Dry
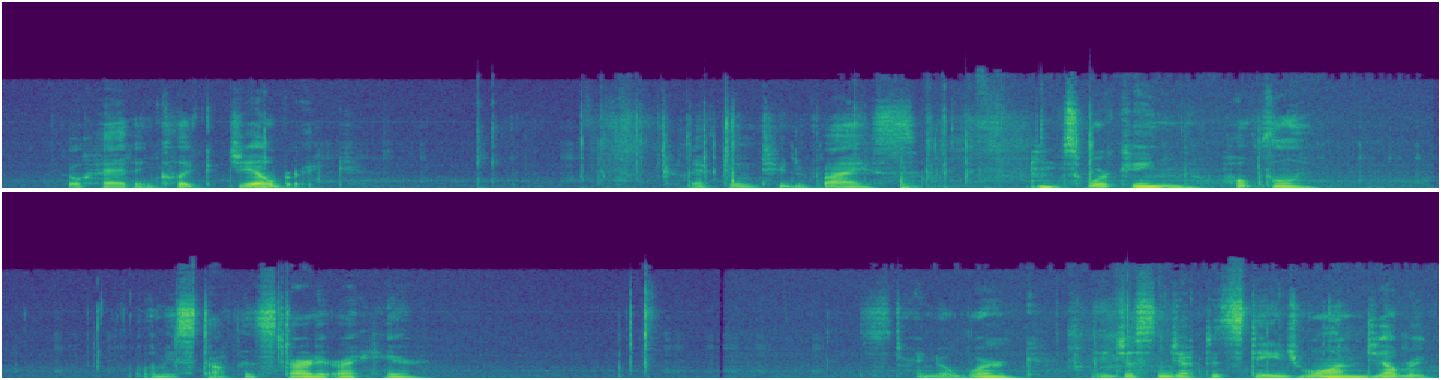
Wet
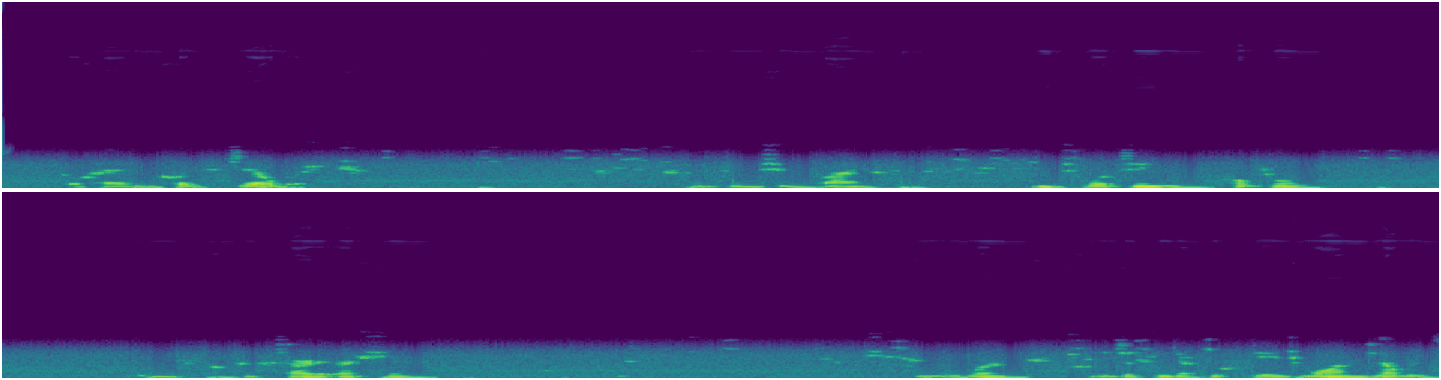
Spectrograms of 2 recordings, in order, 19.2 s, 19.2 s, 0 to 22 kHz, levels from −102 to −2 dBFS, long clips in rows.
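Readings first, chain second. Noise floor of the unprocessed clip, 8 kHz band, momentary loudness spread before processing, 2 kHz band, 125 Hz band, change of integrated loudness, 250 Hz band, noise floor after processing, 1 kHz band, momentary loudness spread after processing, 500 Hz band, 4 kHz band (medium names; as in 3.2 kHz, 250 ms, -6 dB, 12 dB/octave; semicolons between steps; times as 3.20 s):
-56 dBFS, under -40 dB, 18 LU, +0.5 dB, +3.0 dB, +1.0 dB, +2.5 dB, -49 dBFS, +0.5 dB, 23 LU, +1.5 dB, -8.5 dB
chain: one-bit delta coder 16 kbps, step -20.5 dBFS; spectral noise reduction 24 dB; trim +2.5 dB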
